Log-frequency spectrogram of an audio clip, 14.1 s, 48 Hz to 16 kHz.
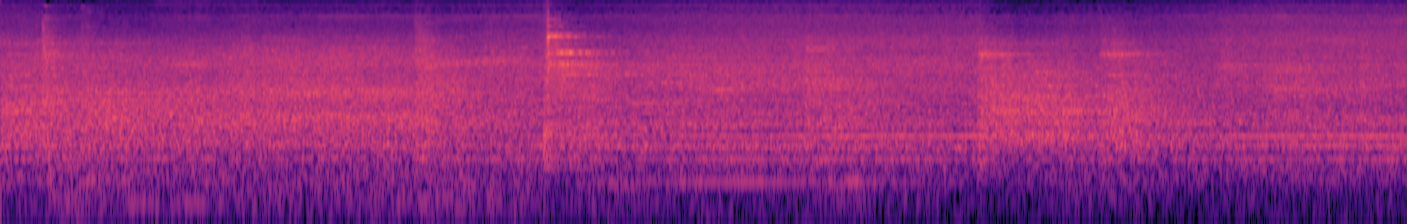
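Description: Steady running noise of a ZK2130G/1300 CNC deep hole drilling machine, a constant mechanical hum with a few held tones under a broad rushing noise. A single sharp metallic click sounds about five and a half seconds in.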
